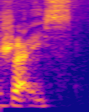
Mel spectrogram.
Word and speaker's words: raíz: tengo la palabra raíz uno que dice raíz ya qué pasa ya si suena más fuerte la vocal débil le doy un premio su premio es la tilde a boca el débil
